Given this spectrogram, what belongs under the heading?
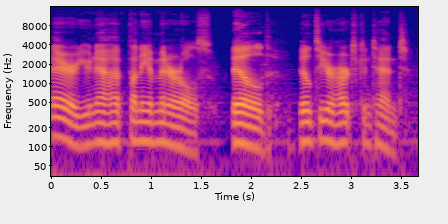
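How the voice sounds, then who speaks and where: A man giving casual, excitable commentary while playing a strategy game, often trailing off mid-sentence. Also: medium pitch, fairly quick, smooth, no echo. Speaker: gameplay commentator.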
